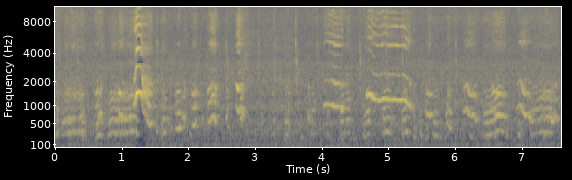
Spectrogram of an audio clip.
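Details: Litter of Malinois puppies aged two and a half weeks giving thin, sliding whines and squeaky yips, some rising then falling, several pups overlapping almost continuously, with a sharp louder squeal near the start.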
